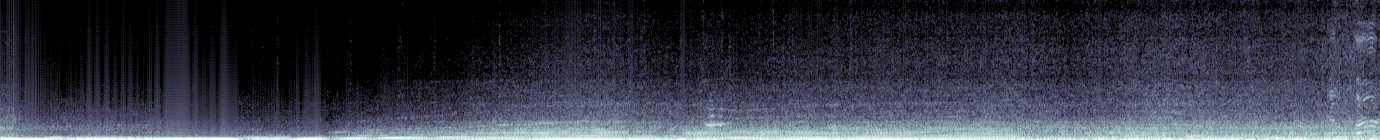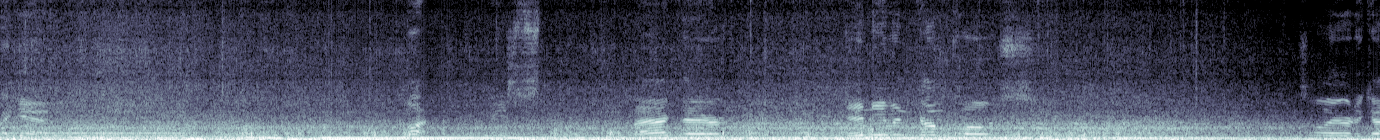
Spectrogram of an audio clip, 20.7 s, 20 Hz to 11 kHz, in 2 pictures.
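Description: A Corvette ZR1 pulls away from an intersection beside another vehicle, its engine a loud, close, sustained rumble that climbs steadily in pitch through the gears, with heavy wind-like noise throughout.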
